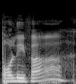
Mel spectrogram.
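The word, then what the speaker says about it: Bolívar: And I have have heard a story um which is that Bolivar uh could you pronounce that better for me? By Simon Bolivar.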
